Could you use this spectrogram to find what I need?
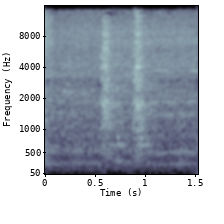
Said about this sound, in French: L'imprimante 3D.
